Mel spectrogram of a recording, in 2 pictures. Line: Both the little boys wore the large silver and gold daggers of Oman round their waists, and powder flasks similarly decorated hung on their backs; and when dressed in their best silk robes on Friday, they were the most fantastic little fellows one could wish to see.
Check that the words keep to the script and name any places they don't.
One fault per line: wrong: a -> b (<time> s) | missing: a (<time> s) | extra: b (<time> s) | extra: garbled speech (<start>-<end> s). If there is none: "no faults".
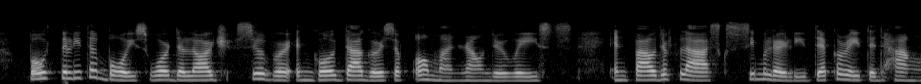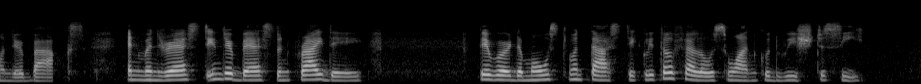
missing: silk robes (12.0 s)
